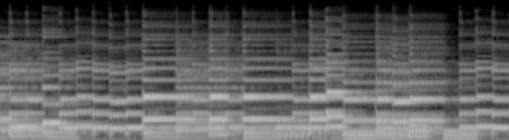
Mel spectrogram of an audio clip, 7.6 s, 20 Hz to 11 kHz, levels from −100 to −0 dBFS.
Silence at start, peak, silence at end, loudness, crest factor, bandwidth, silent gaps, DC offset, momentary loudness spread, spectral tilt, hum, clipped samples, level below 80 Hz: 0 s; -16 dBFS; 0 s; -29 LUFS; 14 dB; 8.6 kHz; none; 0.4%; 4 LU; -7 dB/octave; none; under 0.1%; -52 dBFS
